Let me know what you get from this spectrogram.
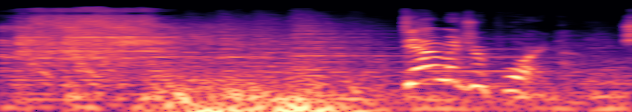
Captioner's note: explosion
